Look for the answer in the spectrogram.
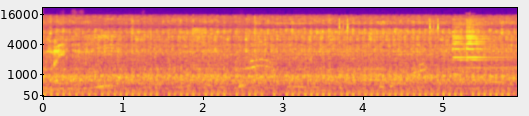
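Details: Honda XRM 125 after rebore and new piston, fixing piston slap and white smoke: steady single-cylinder putter at idle, firing evenly with no knocking or slapping.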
